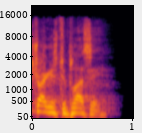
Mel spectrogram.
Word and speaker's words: Dricus du Plessis: I think it's Dricus du Plessis.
